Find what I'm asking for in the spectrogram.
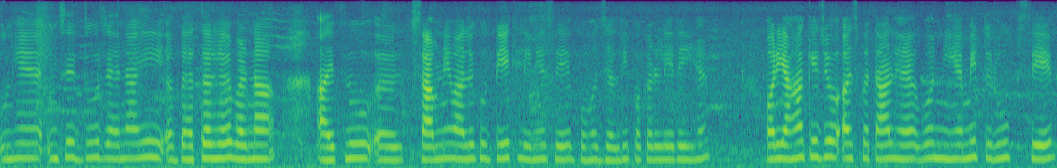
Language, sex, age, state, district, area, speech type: Hindi, female, 18-30, Uttar Pradesh, Sonbhadra, rural, spontaneous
